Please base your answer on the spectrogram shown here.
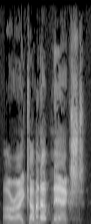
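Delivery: upbeat announcer read over a music bed; radio announcer. Acted. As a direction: hype the next guest like a radio promo. Announces next segment over music.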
